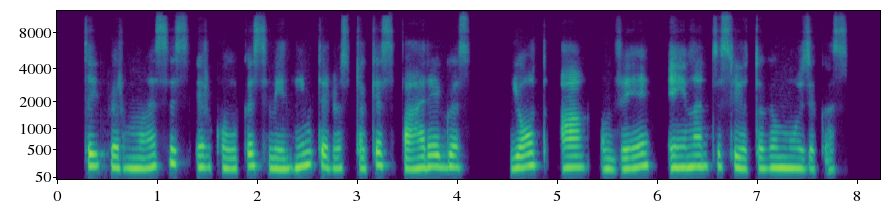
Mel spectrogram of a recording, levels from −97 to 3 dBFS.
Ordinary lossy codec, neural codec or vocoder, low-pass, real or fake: Opus, 32 kbps; codec, 24 kHz, 1.2 kbps, DualCodec; 10.8 kHz; fake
